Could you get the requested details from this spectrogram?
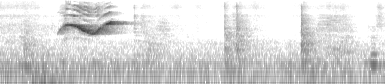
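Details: A hungry pet African grey parrot, throwing a tantrum while waiting for eggs to cook, gives one loud, harsh, wavering squawk lasting half a second, dipping then rising, followed by faint kitchen clatter in a small room.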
